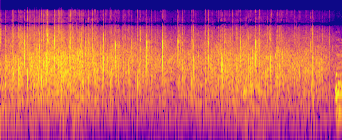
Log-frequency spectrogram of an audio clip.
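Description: Sustained audience applause fills the room, dense clapping from many hands at a steady, even level for several seconds before cutting off abruptly at the end.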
